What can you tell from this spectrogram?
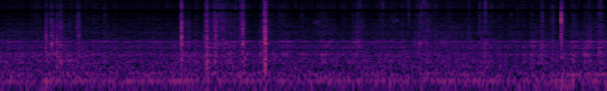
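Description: Faint handling of a plastic drone while its battery pack is slid into the bay underneath, with scattered sharp plastic clicks. The clicks cluster around three to four seconds in, and there is one more near the end.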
